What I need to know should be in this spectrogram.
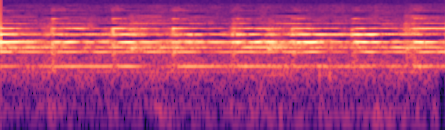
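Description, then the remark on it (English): Faint railroad ambience as someone walks across train tracks: a steady, bell-like metallic ringing pulses at a quick, regular rhythm, with no voices. “Yeah, I'm walking across the train tracks, all right?”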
